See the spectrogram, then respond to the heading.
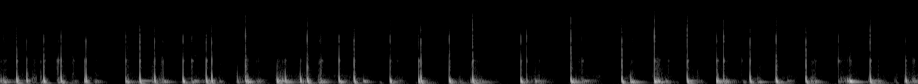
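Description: Long fingernails on both hands tap and scratch a small metal spider-cage shock mount holding a microphone, striking its hollow open frame and the top of the mic. The result is rapid clusters of short, dull, thumpy knocks, mostly low and boomy with very little ring. Each burst comes with faint bright clicks and scratchy edges.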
